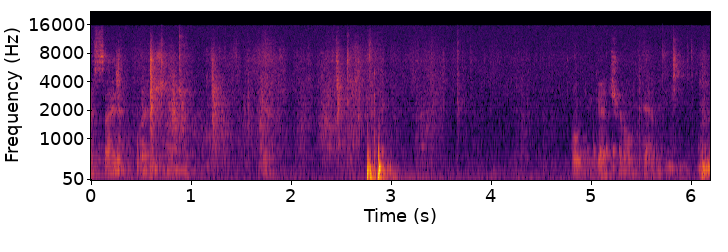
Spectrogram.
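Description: Paper rustles as papers are handed over.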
